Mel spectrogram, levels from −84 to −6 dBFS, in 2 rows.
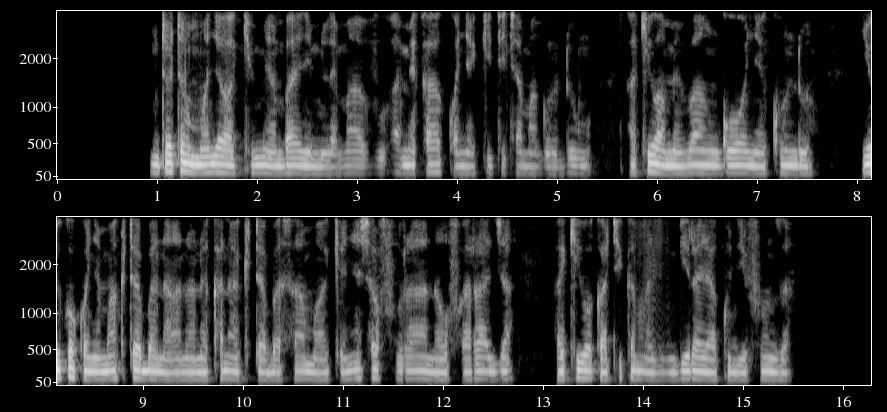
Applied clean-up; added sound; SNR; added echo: neural mask model DeepFilterNet 3.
